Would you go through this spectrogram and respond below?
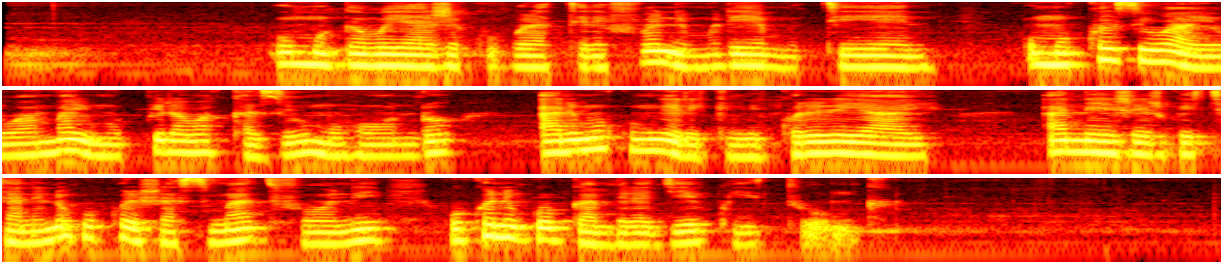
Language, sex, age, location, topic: Kinyarwanda, female, 50+, Kigali, finance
